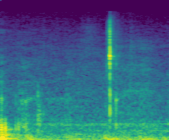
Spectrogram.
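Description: A pause in a man's talk: faint low hum of the recording, with one short, sharp click about one and a half seconds in.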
